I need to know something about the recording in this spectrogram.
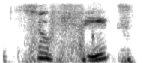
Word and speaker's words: Tsufit: all right there well my name is pronounced two feet two feet kind of like tsunami but I didn't ask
